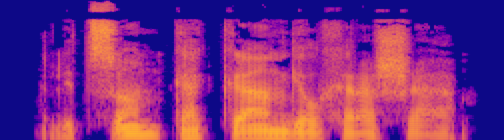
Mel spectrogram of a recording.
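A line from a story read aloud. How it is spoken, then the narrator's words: Muttered. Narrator (Russian): пробормотал я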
